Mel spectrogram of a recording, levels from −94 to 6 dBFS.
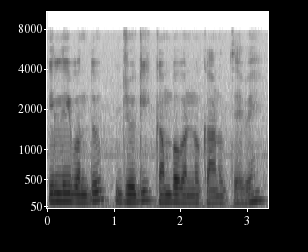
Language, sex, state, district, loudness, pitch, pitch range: Kannada, male, Karnataka, Koppal, -16 LUFS, 125 Hz, 120-140 Hz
